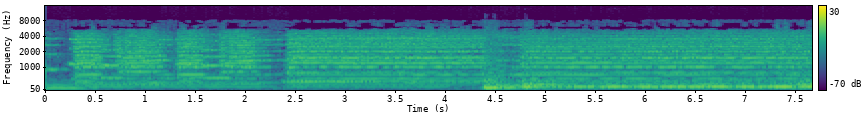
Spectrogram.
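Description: NBC broadcast network chimes: three sustained, ringing tones played one after another, each lingering for a couple of seconds, the last note lower and louder, with no voices.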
